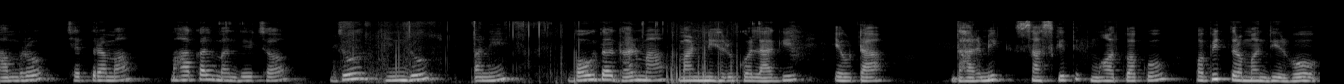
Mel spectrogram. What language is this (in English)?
Nepali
